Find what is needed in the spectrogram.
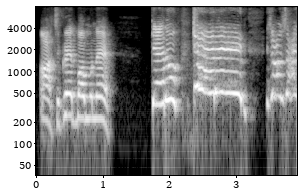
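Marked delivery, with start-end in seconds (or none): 1.7-3.2 high, loud goal shout; excited yell. Real, not acted. Live goal reaction on stream. 3.4-3.9 high, quick excited cry; excited shout. Real, not acted. Celebrating a goal on stream.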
